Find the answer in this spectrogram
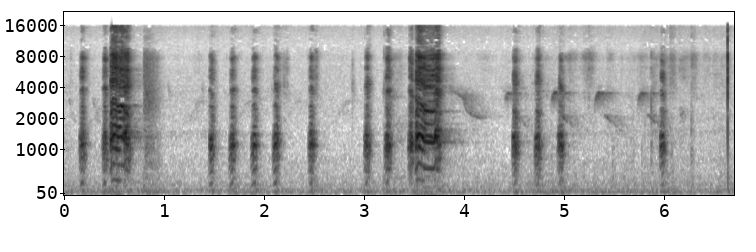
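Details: Distress calls of a hen directed at the rooster, with quick runs of clucks punctuated by two loud rasping squawks and some faint thin chirps in between.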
